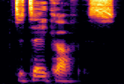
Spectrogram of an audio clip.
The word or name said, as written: to take office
